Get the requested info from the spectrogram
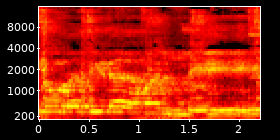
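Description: A Malayalam song playing, a sung note drawn out and bending in pitch between lyric lines over a steady accompaniment.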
